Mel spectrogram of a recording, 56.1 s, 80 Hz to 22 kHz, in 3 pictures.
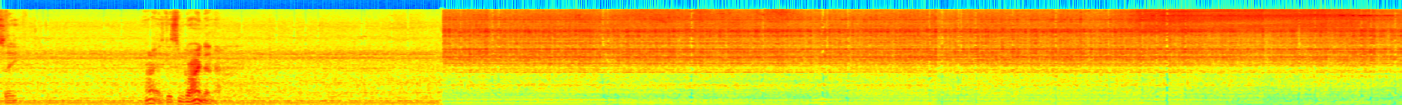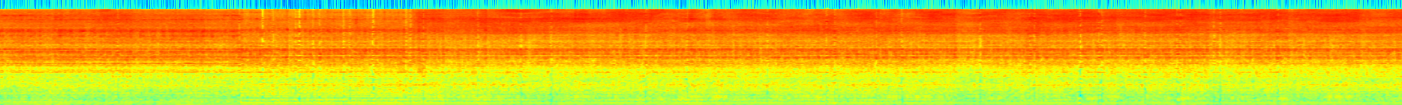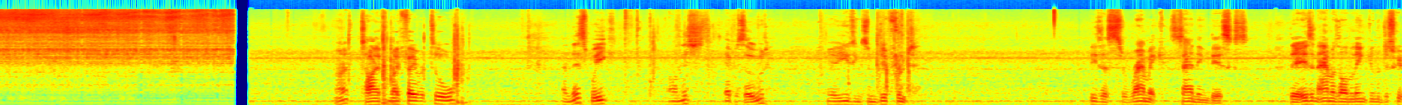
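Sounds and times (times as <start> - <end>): belt grinder motor hum: 5.8 - 40.6
steel grinding on belt: 5.9 - 40.6.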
